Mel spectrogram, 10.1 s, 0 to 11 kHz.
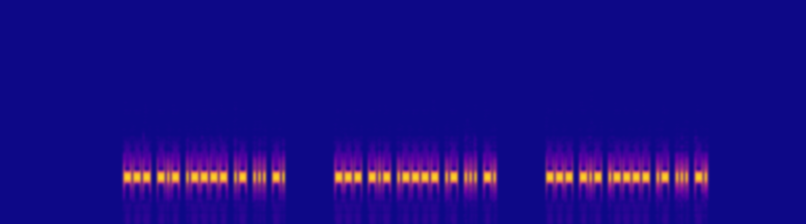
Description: Morse code, heard as a keyed tone, about 37 wpm, 700 Hz. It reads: OK1ASN OK1ASN OK1ASN
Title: DXCC-100 Call Signs - 6 Characters - Repeated 3x - 40wpm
